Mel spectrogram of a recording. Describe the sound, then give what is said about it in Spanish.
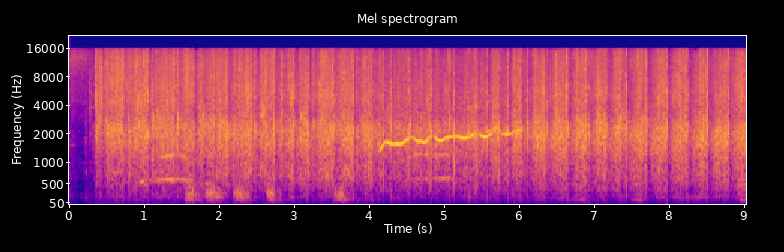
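A large audience bursts into sustained, loud applause for Ferran Adrià, a dense wash of clapping that runs throughout, with a whistle rising above it midway and faint cheering voices mixed in. “Por favor, les pido un aplauso grande, enorme, sonoro para Ferran Adrià.”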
